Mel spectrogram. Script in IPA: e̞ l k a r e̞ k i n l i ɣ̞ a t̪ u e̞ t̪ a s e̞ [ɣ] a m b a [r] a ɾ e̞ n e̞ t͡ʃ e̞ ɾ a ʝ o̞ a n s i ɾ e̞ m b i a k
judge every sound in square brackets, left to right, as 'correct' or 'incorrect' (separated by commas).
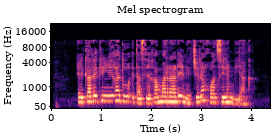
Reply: correct, correct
